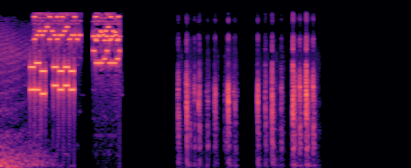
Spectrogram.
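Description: Logo sound effects: a quick run of high electronic beeps in the first second, then a burst of computer-keyboard typing clicks lasting about a second and a half as the web address is spelled out.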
